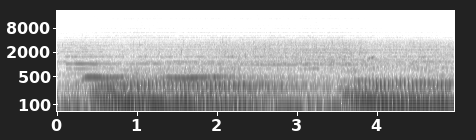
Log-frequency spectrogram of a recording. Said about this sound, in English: Okay, so you get a little whale sounds and you get me, a whale.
